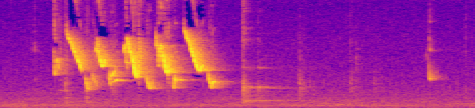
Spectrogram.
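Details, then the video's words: Grey singing finch, African, singing one brisk phrase of about seven quick falling whistled notes lasting under two seconds, then near silence broken by a soft chip and one final high note. "African grey singer finch"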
